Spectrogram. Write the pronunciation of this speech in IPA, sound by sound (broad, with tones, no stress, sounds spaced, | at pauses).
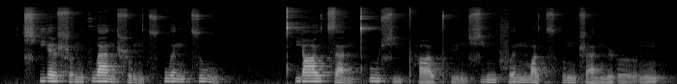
t͡ɕʰ j ɛ˥˩ ʂ ɤ˧˥ ŋ f w a˥˩ n ʂ ʊ̰˨˩ ŋ t͡sʰ w ə˥˧ n t͡s u˥˩ | t̪ʰ j ɑ˥ ʊ̯ t͡s a̰˨˩ n t̪ʰ u˥˩ ɕ i˧˥ pʰ ɑ˧˥ ʊ̯ pʰ y̰˨˩ n ɕ i˥ ŋ f ə˥ n m ɑ˨ ʊ̯ t͡sʰ ʊ˥˩ ŋ ʂ a˧˥ n ɻ ɤ̰˨˩˦ ŋ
